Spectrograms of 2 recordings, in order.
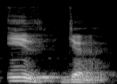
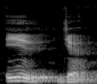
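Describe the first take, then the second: Both takes have the same delivery.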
